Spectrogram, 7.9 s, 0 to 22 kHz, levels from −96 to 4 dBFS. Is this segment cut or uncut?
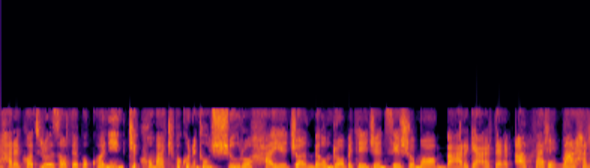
uncut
